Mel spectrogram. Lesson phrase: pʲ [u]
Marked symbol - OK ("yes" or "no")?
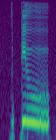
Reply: yes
